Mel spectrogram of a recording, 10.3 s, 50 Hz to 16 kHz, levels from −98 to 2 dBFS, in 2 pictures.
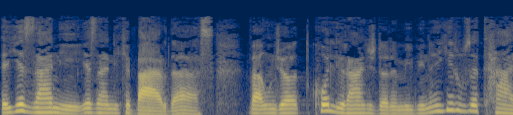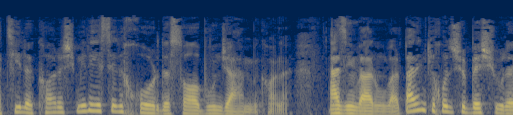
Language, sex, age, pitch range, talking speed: Persian, male, 40-59, 105-150 Hz, 185 wpm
